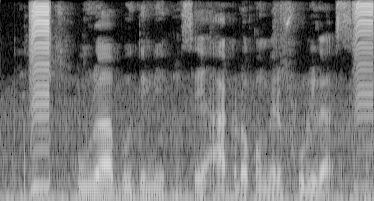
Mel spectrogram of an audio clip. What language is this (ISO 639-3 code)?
ben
